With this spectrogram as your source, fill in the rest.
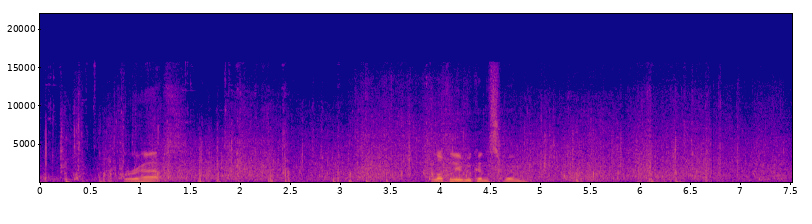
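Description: Water splashes as someone swims.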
